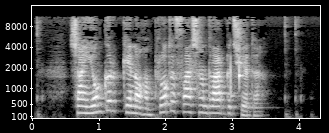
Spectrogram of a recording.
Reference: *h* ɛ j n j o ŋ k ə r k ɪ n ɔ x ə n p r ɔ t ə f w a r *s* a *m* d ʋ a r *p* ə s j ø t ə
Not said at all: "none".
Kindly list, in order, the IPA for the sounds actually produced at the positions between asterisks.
s, s, n, b

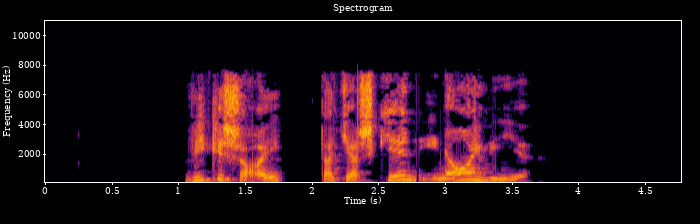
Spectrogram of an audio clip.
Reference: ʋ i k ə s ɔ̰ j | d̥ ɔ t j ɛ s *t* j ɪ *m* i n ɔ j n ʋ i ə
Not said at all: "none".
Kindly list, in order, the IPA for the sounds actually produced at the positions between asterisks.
k, n

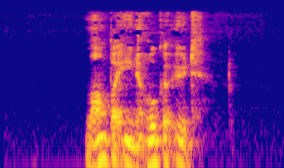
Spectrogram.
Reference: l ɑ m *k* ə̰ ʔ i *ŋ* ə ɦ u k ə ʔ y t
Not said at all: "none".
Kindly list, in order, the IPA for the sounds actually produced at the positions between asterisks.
p, n

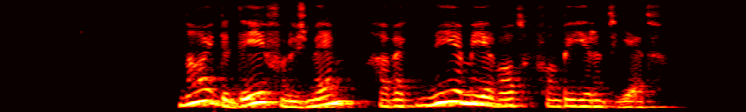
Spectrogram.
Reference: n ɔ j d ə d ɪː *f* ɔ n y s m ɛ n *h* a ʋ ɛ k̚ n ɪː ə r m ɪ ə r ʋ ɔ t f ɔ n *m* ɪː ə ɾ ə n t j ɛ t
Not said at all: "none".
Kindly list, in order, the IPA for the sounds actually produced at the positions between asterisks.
f, h, b

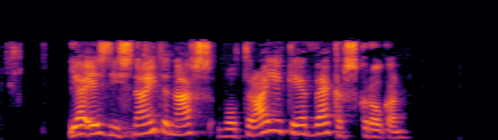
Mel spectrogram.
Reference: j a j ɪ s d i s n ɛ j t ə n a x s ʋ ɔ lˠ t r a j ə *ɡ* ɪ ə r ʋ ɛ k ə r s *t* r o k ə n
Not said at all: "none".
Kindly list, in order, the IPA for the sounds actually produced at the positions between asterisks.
k, k

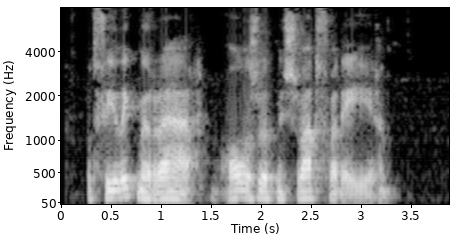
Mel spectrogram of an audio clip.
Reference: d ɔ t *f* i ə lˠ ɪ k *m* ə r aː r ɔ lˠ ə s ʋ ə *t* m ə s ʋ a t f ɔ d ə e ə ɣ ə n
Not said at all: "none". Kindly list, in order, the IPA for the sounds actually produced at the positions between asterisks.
f, m, t

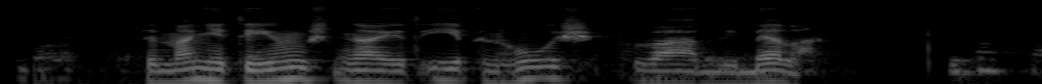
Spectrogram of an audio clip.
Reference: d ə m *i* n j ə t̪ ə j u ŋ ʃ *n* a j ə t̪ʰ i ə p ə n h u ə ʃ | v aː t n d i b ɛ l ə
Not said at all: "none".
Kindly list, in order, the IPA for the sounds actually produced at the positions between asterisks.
a, n

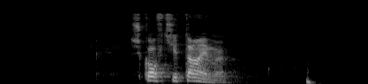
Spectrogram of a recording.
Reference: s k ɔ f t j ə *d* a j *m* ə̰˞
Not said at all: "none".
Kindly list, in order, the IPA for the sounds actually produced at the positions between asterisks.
t, m

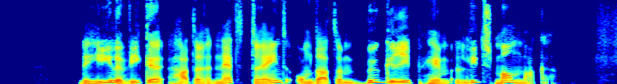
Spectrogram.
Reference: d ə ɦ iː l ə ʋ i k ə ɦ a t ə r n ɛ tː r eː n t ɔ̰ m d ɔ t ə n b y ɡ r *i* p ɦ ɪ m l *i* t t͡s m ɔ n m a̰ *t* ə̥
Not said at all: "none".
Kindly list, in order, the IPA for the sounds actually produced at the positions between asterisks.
i, i, k

